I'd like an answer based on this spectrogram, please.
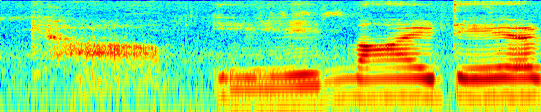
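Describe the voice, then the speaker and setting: A woman's growling put-on character voice at a medium pitch, over clear background noise. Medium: read story. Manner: sly, growling.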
